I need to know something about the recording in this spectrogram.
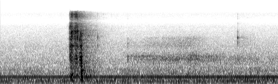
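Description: Quiet room tone with a faint steady hum, broken by one short, sharp click about half a second in.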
